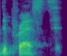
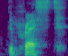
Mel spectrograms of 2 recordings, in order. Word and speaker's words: depressed: color them green because if you listen to the word depressed depressed it makes a tea that D makes a tea and sometimes when you add an e D to a root word it sounds like a tea so that's just one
